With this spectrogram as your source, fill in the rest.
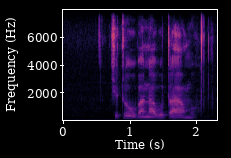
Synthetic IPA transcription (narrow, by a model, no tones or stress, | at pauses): t͡ʃʰitʼoubanaβʊtʼaːmbɔ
